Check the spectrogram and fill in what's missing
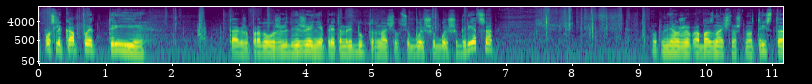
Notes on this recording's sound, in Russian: Этот выпуск я записал на бивуаке, развернувшемся на берегу Атлантического океана недалеко от города Дахла.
